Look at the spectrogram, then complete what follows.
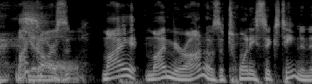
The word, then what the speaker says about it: Murano: You going to get You're going to give me crap over how I pronounce a Nissan SUV? Murano. Like there's some proper way to say it.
